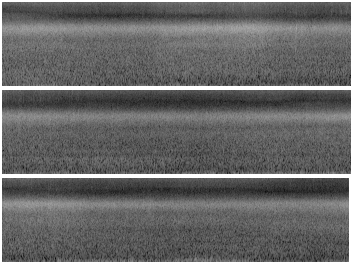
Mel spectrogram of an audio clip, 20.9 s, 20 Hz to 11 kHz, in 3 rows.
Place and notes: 宜灣, Taitung County - sound of the waves
sound of the waves
Taitung County, Taiwan, 8 September 2014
